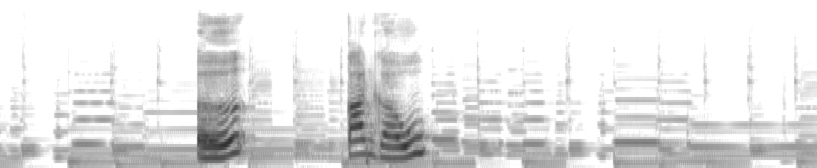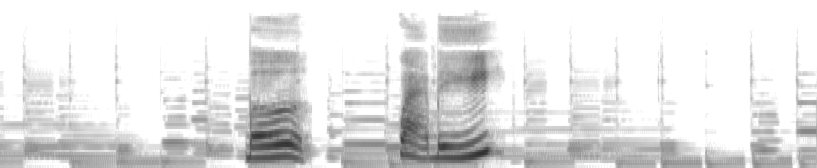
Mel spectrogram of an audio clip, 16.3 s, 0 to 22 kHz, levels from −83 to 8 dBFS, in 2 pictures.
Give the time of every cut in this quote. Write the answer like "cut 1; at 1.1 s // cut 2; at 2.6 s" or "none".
cut 1; at 1.9 s // cut 2; at 4.7 s // cut 3; at 10.6 s // cut 4; at 13.7 s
